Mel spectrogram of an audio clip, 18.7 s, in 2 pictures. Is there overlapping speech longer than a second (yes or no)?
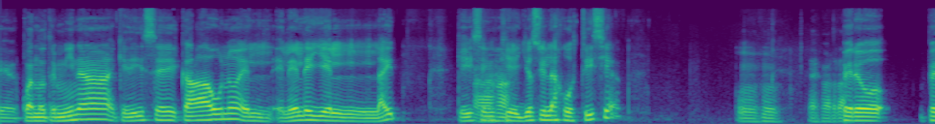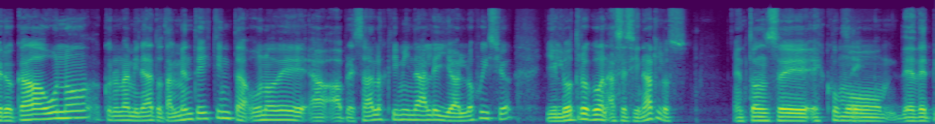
no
